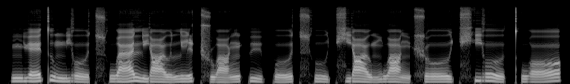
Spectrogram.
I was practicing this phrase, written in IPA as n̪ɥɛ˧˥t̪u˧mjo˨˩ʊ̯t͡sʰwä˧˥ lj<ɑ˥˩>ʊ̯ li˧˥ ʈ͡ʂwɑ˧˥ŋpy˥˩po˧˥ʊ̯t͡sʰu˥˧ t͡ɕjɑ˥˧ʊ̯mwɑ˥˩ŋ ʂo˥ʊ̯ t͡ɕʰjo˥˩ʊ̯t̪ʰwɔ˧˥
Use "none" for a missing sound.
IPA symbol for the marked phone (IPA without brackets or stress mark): ɑ˨˩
